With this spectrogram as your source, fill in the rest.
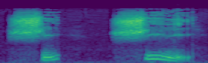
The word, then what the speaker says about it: Chili: Okay, remember, C-H, sh. Okay, Chili.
